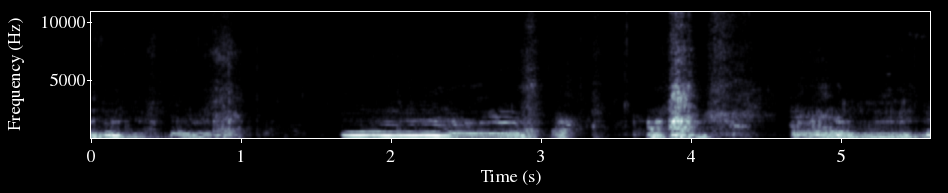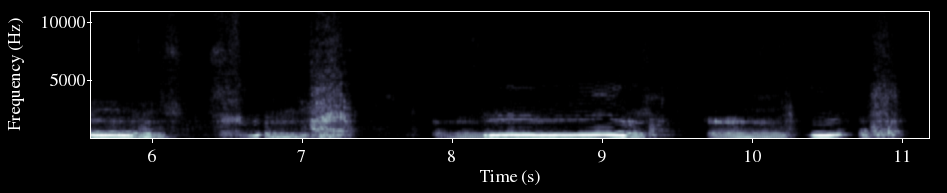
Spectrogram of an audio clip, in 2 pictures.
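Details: Two Great Danes indoors making strange hippo-like noises: drawn-out, tonal groaning moans with rich harmonics, rising and wavering in bursts of one to two seconds, separated by short pauses, with low growly undertones in a small room.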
